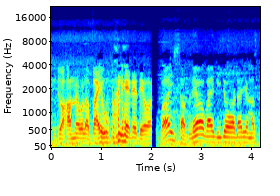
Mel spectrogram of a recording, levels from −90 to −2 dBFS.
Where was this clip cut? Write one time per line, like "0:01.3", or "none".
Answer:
0:02.1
